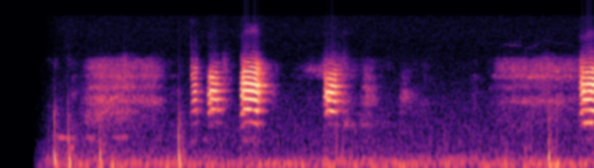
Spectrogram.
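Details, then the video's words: Pet zebra finches, a pair kept with three young that left the nest three days earlier and now feed themselves with parental help; scattered nasal, buzzy harmonic notes in short bursts separated by quiet gaps, with faint clicks. "Zebra Finch singing its heart out"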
